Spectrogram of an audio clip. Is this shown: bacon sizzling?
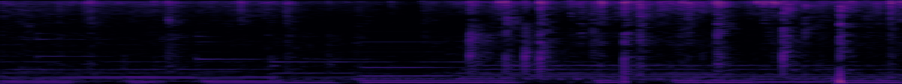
yes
